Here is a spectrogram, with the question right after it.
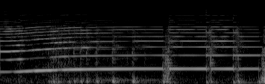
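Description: A single electric guitar note with thick strings, bent up two full frets so the pitch rises and then holds, ringing clearly with some distortion while faint picking noises tick beneath it.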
